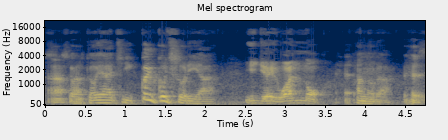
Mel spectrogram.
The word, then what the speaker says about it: 도야지: But what's wonderful is Gyeongsangdo dialect, instead of 돼지, which is 2 syllables, the word for a pig is 도야지. 3 syllables. So 도야지 꿀꿀 소리야 이제 왔노 하노라.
